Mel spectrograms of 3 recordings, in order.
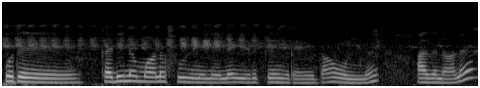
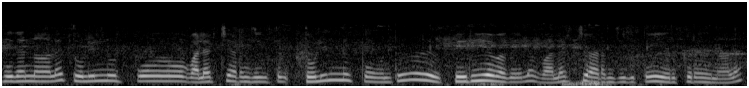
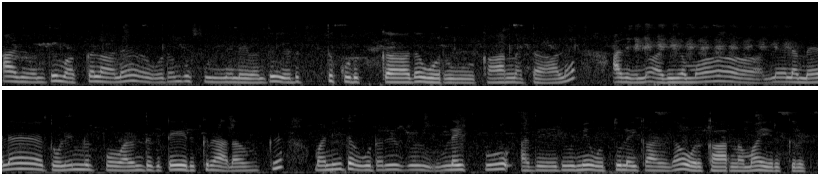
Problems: constant background noise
